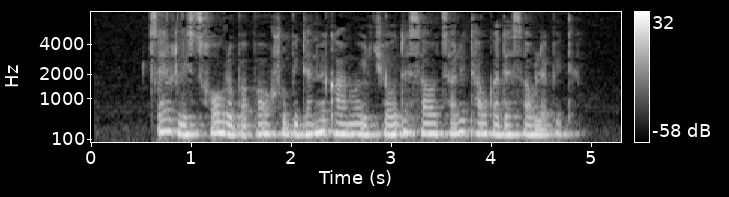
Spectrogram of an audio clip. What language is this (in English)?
Georgian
